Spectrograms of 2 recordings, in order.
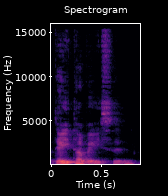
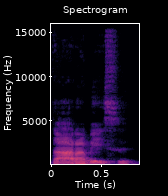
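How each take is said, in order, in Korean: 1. 첫 음절은 "day"이고, 그다음은 "ta"예요. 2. 첫 음절은 "dah"이고, 그다음은 "ra"예요. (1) "우리 쉽게 뭐, 예를 들어 데이터베이스, 이렇게 말하죠" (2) "혹은 좀 복합적으로 다라베이스, 이렇게 발음하는 사람들이 있어요"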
